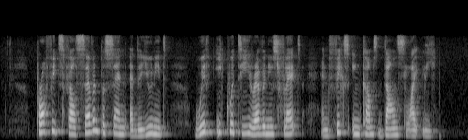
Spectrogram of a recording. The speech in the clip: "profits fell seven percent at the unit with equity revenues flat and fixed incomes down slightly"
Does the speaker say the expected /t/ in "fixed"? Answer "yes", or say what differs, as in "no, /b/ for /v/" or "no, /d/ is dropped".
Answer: no, /t/ is dropped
